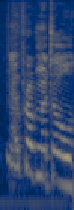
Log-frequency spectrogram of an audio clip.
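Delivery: high, loud, lightly voiced dog; dog character. A narrator's reading. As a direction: pitch it up as an obliging dog. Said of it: "the dog replied".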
